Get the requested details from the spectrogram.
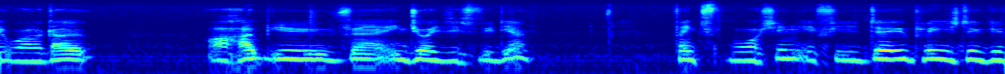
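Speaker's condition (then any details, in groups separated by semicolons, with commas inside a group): Cerebral palsy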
